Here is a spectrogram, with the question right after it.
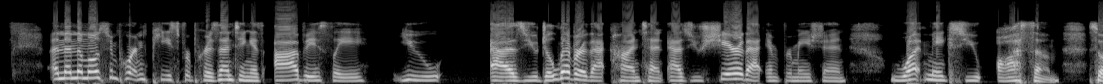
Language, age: English, 30-49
